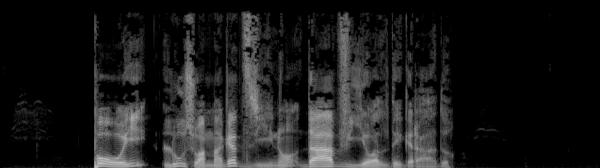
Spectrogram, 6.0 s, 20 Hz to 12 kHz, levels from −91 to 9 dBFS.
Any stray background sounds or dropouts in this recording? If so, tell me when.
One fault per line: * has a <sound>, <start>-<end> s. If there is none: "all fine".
all fine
